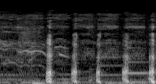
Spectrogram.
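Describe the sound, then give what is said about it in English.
A person coughs and clears their throat in a quick series of five short, rough bursts, evenly spaced, with no talking, in a radio studio just before going on air. “Was that me coughing or just me going, Both.”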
